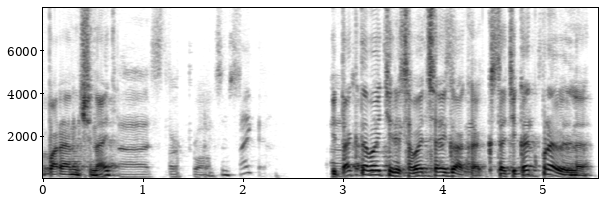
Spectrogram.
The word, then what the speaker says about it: сайгак: помощью рисования думаю пора начинать итак давайте рисовать сайгака кстати как правильно произносить сайдак илистый как сайгак ага хорошо просто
